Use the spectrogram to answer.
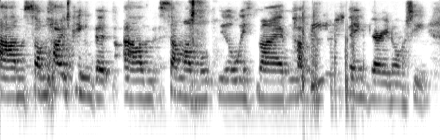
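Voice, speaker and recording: A woman talks at a moderate pace while noticeable background noise is heard. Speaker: styling masterclass host. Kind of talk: casual chat. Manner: hesitant, many fillers; whispering.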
